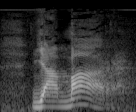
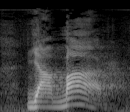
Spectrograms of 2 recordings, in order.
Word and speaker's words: llamar: it in a word, they pronounce it as if it was the English Y. So just pull this out and substitute it for a Y, and now you've got the correct pronunciation. Llamar.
